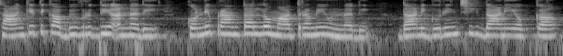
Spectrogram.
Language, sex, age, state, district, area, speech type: Telugu, female, 18-30, Telangana, Ranga Reddy, urban, spontaneous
